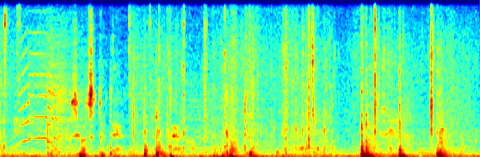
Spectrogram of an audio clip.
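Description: Quiet room sound with scattered small knocks and clicks of movement, a brief squeak about half a second in, and faint murmured voices near the end.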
